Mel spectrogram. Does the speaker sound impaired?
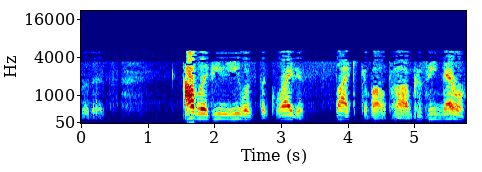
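Yes: vocal cord paralysis after stroke, unilateral vocal fold paralysis; familial stroke at age 35, one vocal cord paralyzed, wheelchair user, left hand slightly impaired; more than 6 years after stroke, types with one hand; can no longer sing since vocal cord paralysis.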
